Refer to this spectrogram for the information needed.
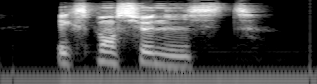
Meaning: expansionist
- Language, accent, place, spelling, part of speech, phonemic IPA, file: French, France, Lyon, expansionniste, adjective, /ɛk.spɑ̃.sjɔ.nist/, LL-Q150 (fra)-expansionniste.wav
